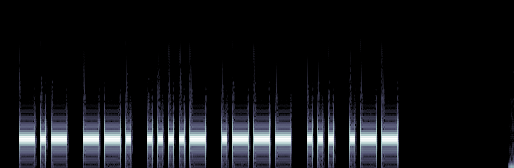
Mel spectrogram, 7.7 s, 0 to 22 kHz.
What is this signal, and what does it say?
Morse code, heard as a keyed tone, about 15 wpm, 700 Hz. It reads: KG4JSW
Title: SOTA QSO Practice 15wpm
